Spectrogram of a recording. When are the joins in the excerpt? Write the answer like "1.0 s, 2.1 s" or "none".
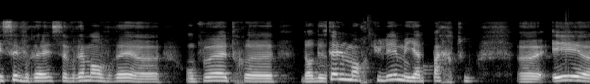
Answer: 3.3 s, 4.2 s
